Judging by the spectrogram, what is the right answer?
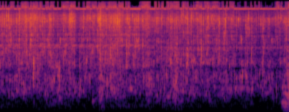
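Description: Water trickling from a small source in the high desert backcountry of Canyonlands, a steady, close, continuous dribble and splash with no voices.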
